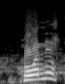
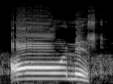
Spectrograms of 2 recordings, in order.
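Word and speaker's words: honest: जैसे एच में इसको होनेस्ट नहीं ऑनेस्ट औ पढ़ते हैं। एच साइलेंट हो गया।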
